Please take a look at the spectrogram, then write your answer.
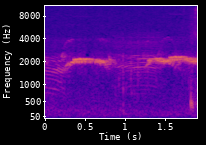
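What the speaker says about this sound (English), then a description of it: "And I round them up with a whistle" A sustained high whistle is blown to round up cows in the video game Survival Craft. It sounds as two long, steady tones split by a short gap, clear and fairly loud with no talking.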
